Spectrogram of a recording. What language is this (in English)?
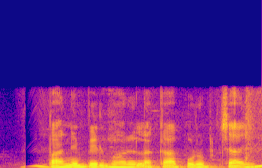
Bhojpuri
